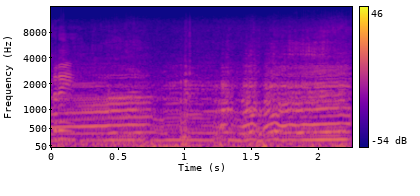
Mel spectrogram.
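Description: Yamaha XJ6's 600 cc inline-four running at a steady, nearly constant pitch through a bare 3-inch exhaust pipe with the muffler removed, very loud while the bike is ridden.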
